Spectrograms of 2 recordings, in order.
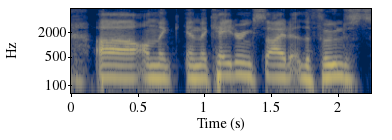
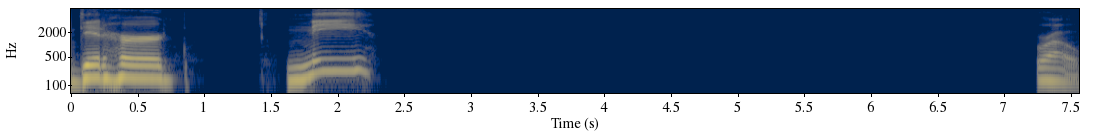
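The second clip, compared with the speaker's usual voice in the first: each word stretched very slowly, drawn-out. Reading out a listener's message, speaker says it very slowly. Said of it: "I said it very slowly".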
